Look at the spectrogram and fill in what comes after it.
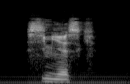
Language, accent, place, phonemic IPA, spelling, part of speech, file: French, France, Lyon, /si.mjɛsk/, simiesque, adjective, LL-Q150 (fra)-simiesque.wav
- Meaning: 1. simian 2. apish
